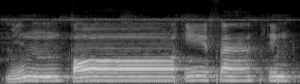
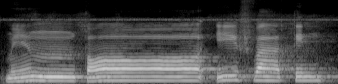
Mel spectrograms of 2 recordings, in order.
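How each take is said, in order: No difference in how they are said.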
